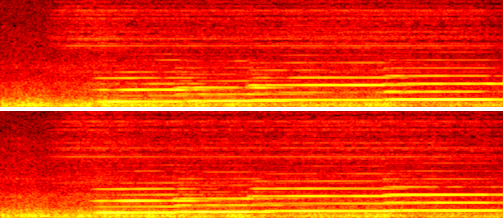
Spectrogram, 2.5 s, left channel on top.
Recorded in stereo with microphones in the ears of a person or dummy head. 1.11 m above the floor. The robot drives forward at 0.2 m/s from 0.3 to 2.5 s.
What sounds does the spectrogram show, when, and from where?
0.4 s a flute: 20° right (ahead or behind), 1.1 m; by 2.4 s 15° right (ahead or behind), 1.4 m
